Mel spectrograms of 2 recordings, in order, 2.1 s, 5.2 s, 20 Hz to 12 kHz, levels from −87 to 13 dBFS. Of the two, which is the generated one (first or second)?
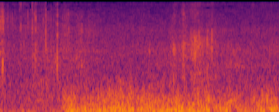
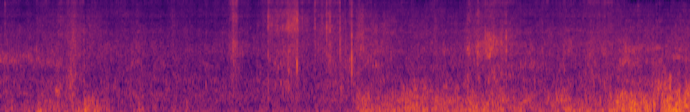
second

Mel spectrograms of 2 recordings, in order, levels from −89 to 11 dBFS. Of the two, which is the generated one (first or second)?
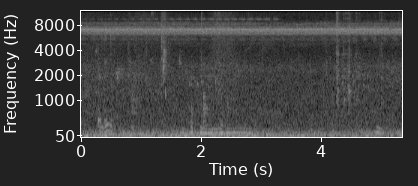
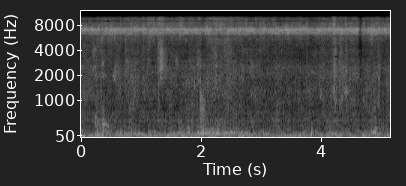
second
